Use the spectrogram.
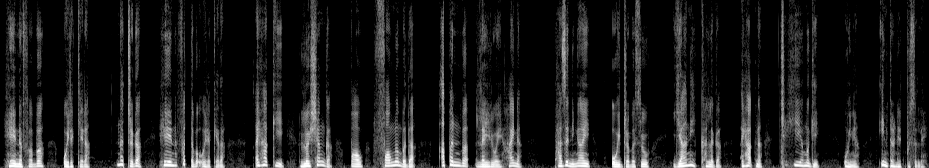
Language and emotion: Manipuri, fearful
